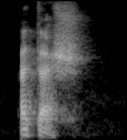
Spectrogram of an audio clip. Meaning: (noun) Fastener; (verb) inflection of attacher: 1. first/third-person singular present indicative/subjunctive 2. second-person singular imperative
- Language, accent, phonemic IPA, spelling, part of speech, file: French, France, /a.taʃ/, attache, noun / verb, LL-Q150 (fra)-attache.wav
